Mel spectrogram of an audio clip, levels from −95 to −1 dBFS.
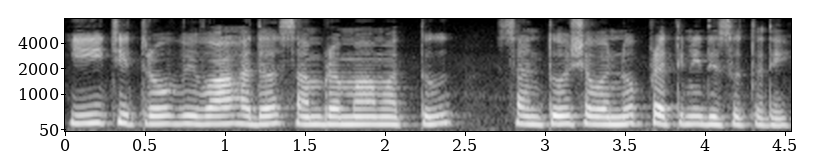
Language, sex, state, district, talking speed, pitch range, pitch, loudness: Kannada, female, Karnataka, Bidar, 90 wpm, 200-215 Hz, 210 Hz, -14 LUFS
